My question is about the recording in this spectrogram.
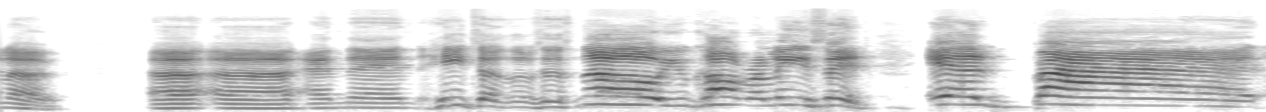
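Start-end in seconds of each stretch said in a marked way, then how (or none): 2.9-6.3 high, loud melodramatic shout; hammed-up forbidding cry; mock urgent warning. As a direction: imitate a panicked warning. Voices man forbidding her.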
